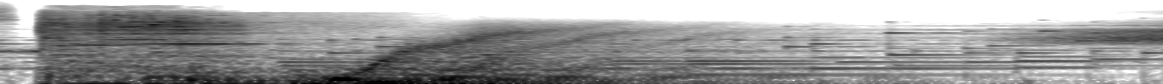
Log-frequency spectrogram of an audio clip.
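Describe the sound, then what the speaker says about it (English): The whole world shattering like thin glass in the Umineko When They Cry video game: a loud, bright crash at the start, followed by sweeping, ringing tones that fade away over several seconds. "the whole world shattered as though it was made out of thin glass"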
